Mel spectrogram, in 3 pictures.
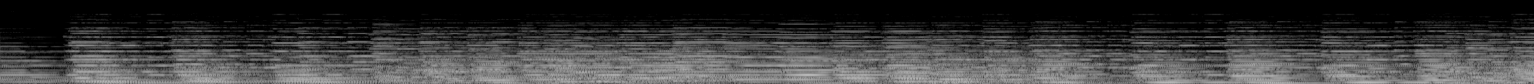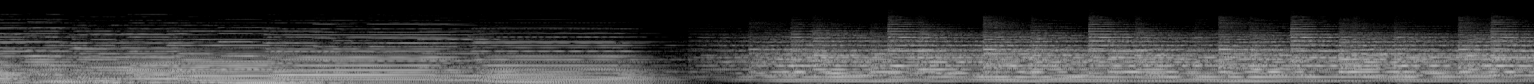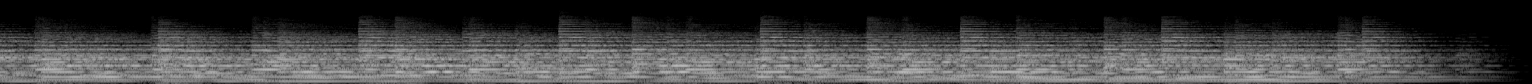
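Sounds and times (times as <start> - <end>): church bells pealing: 0.0 - 45.8.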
